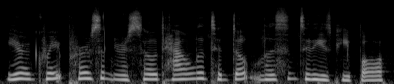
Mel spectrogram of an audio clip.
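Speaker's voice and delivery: tearful, holding back sobs; crying. Real, not acted. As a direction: voice breaking with tears. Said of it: "Sorry, I'm crying now".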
